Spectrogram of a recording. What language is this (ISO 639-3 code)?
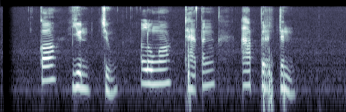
jav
